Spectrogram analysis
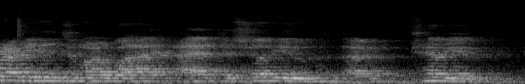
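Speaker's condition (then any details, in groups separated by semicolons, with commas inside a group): ALS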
